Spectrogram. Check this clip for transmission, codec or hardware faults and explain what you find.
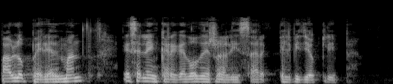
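Nothing faulty can be heard anywhere in this speech.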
